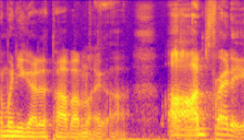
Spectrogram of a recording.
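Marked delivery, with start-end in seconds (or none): 1.1-2.4 put-on mocking voice, quieter, slower. Teasing the listener about impressions done at the pub, mocking Freddie impression. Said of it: "I can do impressions of any voice that you can do".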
